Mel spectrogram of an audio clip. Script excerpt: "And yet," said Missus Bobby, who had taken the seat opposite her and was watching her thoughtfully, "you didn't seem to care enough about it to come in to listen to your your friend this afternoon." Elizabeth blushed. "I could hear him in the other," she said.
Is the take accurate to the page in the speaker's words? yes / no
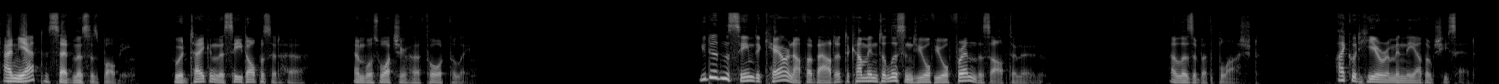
yes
